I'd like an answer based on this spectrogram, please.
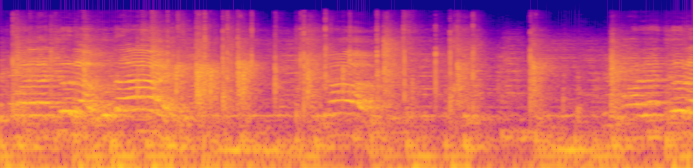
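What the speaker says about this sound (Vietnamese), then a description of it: "Một tràng vỗ tay cho thầy Khoa nào." Young children in a classroom clap for their teacher Khoa, a lively burst of many small hands tapping rapidly and unevenly, mixed with children's voices and an adult talking over it.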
